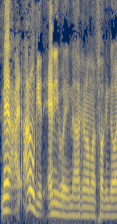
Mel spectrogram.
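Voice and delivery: ordinary talk

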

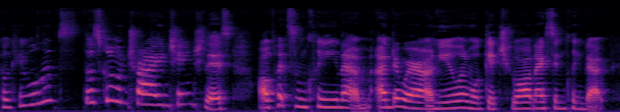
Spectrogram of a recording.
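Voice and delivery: high, gentle coaxing voice, like talking a client into changing; coaxing caregiver. Retold or imitated. Caregiver coaxing her elderly client to change, high and gentle. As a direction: sweetly persuade her to get cleaned up.

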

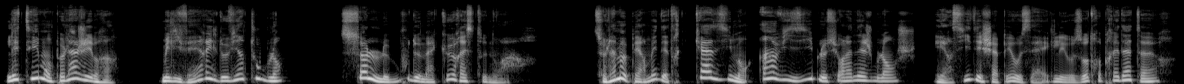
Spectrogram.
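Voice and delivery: high stoat; light high answer. Acted. Stoat answers the marmot, high and light.

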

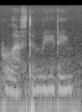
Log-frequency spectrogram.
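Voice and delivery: hushed whisper to herself. Real, not acted. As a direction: whisper it under your breath. Whispering narration of call glitch.

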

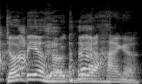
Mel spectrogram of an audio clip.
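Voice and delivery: loud laugh then a laughing shout. Real, not acted. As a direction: burst out laughing. Laughing at own joke.

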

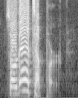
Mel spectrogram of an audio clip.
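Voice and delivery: ordinary delivery

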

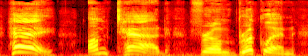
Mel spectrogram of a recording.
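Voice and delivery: mock hipster video intro, high loud "hey", drawn-out name; Tad, hipster anchor. Podcaster mocking hipster anchors' video intros, hammed-up anchor voice. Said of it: "young, trendy, millennial, hipster anchors ... they intro their videos".

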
